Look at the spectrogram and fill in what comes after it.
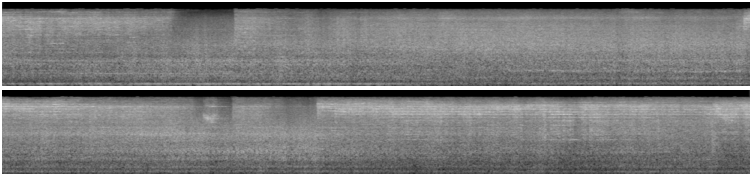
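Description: Train of passenger cars rolling past, a steady rush of steel wheels on the rails. A low hum runs under it for the first few seconds.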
